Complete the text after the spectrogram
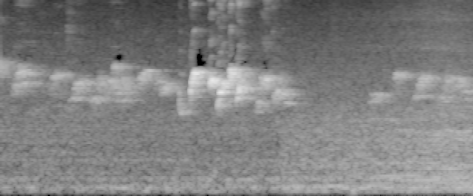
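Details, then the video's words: Red-whiskered bulbul fighting song, used to stimulate other bulbuls to sing in contest: a loud, burbling warbled phrase near the middle, with quieter chattering notes before and after it. "Kích chào mào hót đấu"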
